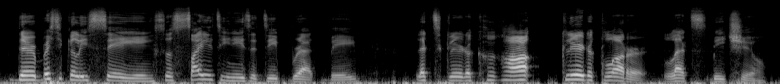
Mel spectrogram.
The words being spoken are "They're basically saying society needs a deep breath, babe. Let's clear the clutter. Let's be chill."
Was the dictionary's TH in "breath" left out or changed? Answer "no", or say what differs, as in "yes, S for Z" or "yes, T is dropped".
yes, T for TH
